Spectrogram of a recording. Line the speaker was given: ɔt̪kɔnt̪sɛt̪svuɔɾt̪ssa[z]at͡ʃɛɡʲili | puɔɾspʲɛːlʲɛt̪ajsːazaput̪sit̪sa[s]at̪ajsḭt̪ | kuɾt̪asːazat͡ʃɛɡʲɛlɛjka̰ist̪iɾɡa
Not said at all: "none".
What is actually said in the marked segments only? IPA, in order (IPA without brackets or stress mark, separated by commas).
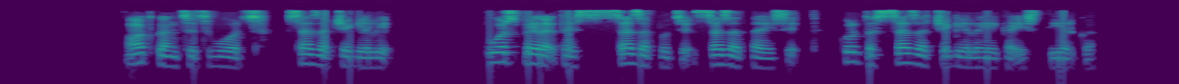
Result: z, z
